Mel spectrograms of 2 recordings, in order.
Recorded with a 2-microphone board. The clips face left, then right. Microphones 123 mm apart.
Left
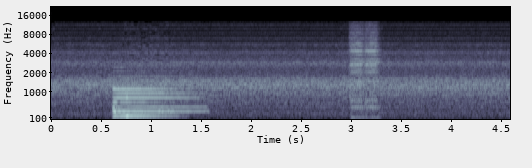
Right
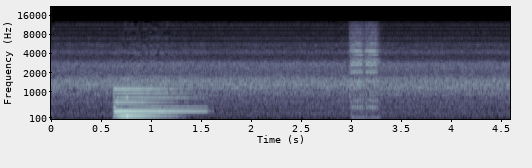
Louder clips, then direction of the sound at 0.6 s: Right 3 dB; 70° left (ahead or behind).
